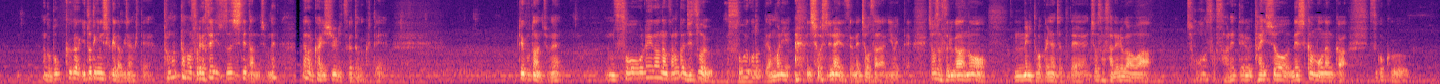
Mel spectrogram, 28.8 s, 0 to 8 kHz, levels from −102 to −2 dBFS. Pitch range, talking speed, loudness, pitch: 105-145 Hz, 300 characters per minute, -22 LUFS, 120 Hz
